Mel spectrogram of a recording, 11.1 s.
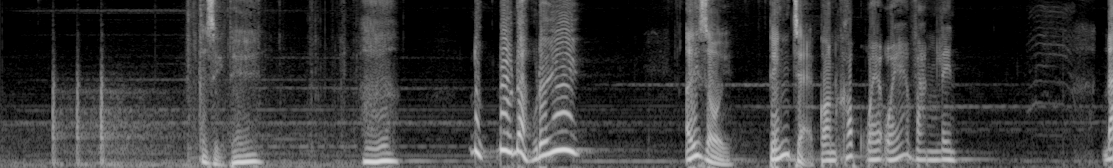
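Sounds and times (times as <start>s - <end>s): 
knocking on a door: 0.5s - 1.5s
speech: 2.0s - 2.7s, 5.1s - 5.9s, 6.9s - 9.6s.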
